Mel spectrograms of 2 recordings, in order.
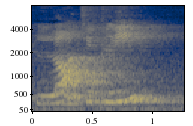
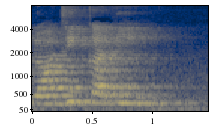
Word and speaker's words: logically: In those words, letter A is silent. The correct pronunciation is logically, not logically.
